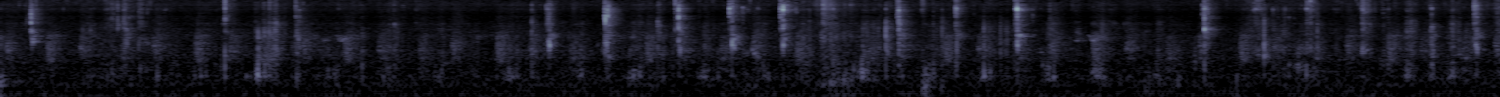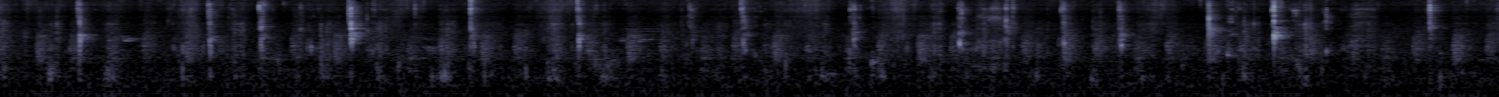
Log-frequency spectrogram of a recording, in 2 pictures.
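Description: A person chewing and biting duck meat with rice, with many irregular crunches and mouth clicks.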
